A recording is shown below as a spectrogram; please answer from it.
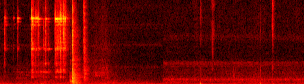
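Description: Metal lid clinking and clattering briefly as it is set on a stainless steel stockpot of simmering alder-cone dye bath. About halfway through, a steady mechanical hum begins, with a few faint ticks over it.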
